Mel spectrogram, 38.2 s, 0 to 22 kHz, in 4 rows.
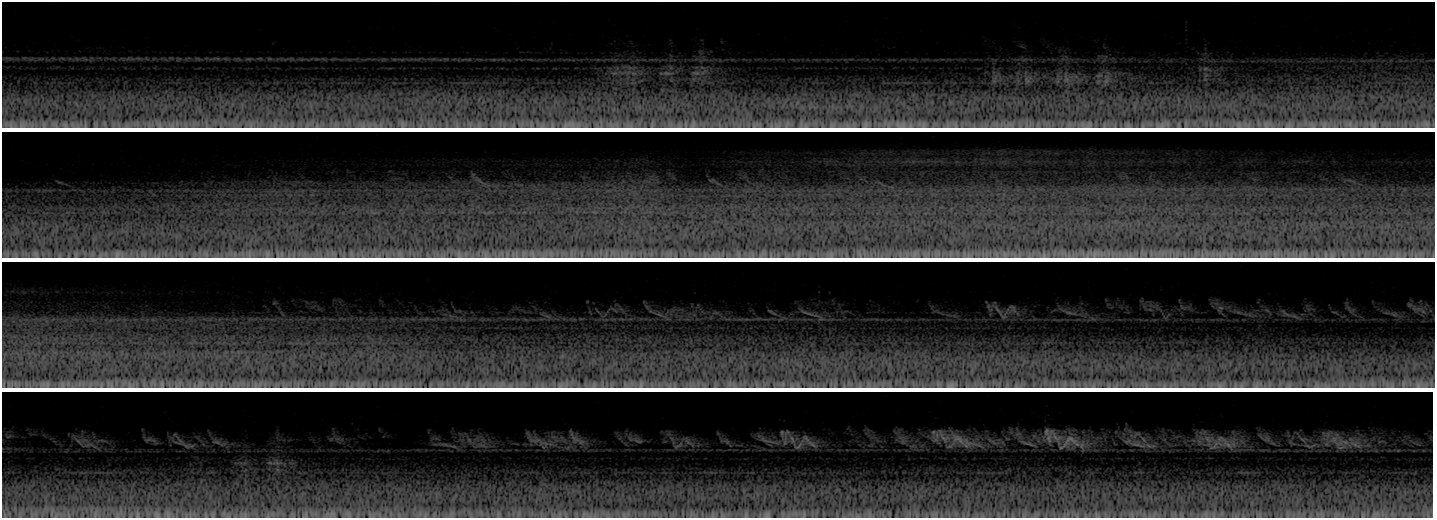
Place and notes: Kinmen National Park, Taiwan - In the woods
In the woods, Birds singing, Sound of insects, Wind
Zoom H2n MS +XY
金門縣 (Kinmen), 福建省, Mainland - Taiwan Border, 4 November 2014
